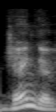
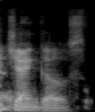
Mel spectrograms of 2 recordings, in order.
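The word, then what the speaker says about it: Django: he's currently doing uh the Jango series or is it the D Jango and my friend threw these the D silent the D is silent that's right I you'll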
